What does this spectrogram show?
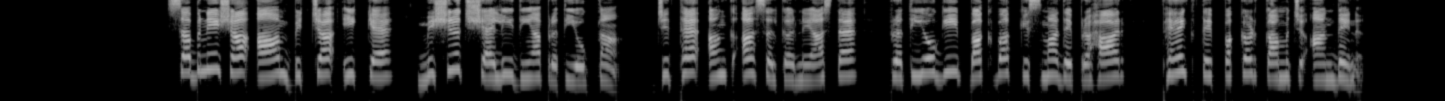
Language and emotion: Dogri, neutral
